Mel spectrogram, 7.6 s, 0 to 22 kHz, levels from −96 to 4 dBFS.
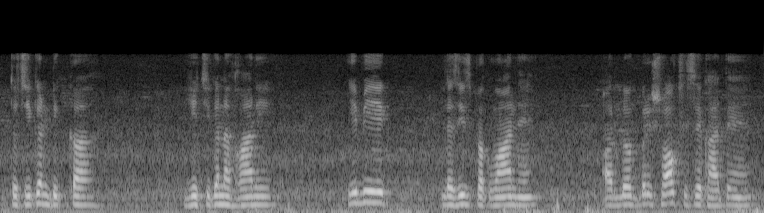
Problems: constant background noise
